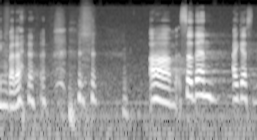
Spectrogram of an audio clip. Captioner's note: laughing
